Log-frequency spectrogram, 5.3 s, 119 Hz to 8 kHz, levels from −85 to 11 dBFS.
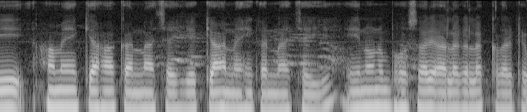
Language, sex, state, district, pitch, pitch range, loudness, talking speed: Hindi, male, Bihar, West Champaran, 130 Hz, 120-135 Hz, -13 LUFS, 180 wpm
